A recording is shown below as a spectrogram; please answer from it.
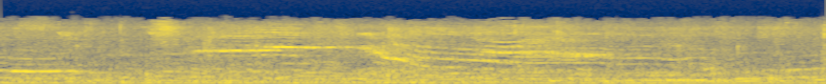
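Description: A person's high, wavering cry that starts about a second in and slides down in pitch near the middle, over a steady background murmur.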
